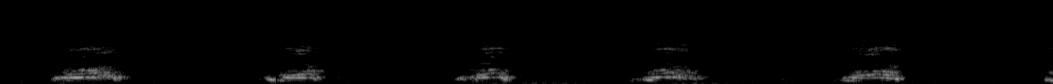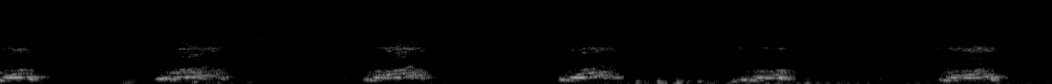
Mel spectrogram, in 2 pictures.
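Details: Asleep and snoring, the colt foal Yanta, born 21 January 2026 to Fast Force and Pink Blossom, gives eleven steady, rasping breaths about every two seconds, an even rhythm of hoarse snores over quiet background.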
